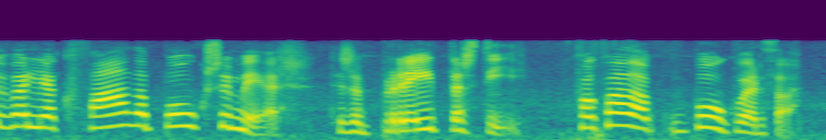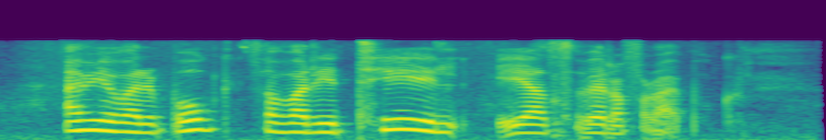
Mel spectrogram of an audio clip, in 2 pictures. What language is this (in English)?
Icelandic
